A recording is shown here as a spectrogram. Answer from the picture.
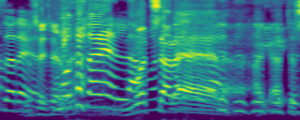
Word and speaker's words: mozzarella: some mozzarella. Mozzarella. Mozzarella. Mozzarella. I got to say. You got to pronounce all the letters.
